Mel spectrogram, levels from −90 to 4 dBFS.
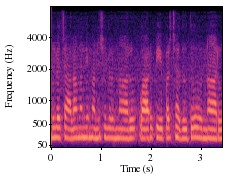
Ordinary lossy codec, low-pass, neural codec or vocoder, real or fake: AAC, 48 kbps; 7.2 kHz; vocoder, 44.1 kHz, 128 mel bands, Pupu-Vocoder; fake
